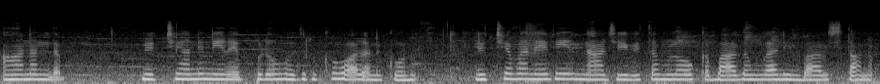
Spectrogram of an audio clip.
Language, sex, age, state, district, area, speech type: Telugu, female, 18-30, Telangana, Peddapalli, rural, spontaneous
